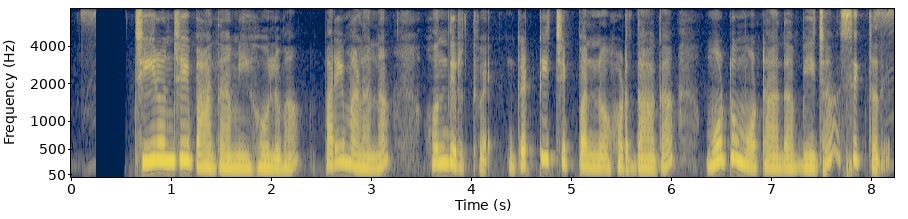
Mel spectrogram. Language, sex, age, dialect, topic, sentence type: Kannada, female, 31-35, Mysore Kannada, agriculture, statement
